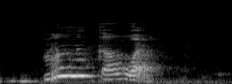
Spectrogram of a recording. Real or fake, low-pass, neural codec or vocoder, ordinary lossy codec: fake; 7.2 kHz; codec, 16 kHz, 4 kbps, FunCodec, trained on Chinese and English, 50 frames a second; MP3, 32 kbps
